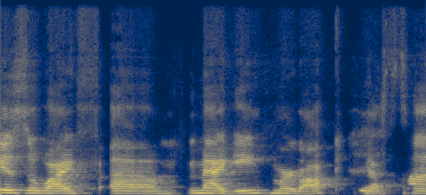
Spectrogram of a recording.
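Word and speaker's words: Murdaugh: Yeah, it's pronounced Murdoch, but it's not spelled that way.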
